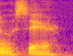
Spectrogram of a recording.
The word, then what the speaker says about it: Auxerre: near the city of Auxerre. You know, it's spelled A-U-X-E-R-R-E, Auxerre, but having spent too much time in Auxerre, I know that the people from Auxerre say Auxerre.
